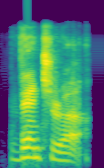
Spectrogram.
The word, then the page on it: venturer: Indian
